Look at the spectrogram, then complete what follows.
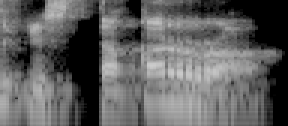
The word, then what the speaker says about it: istaqarra: Okay, so now the next thing that will happen is, because when you have two similar letters together, you can pronounce them by putting a shadda instead of writing twice. So the word is istaqarra.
